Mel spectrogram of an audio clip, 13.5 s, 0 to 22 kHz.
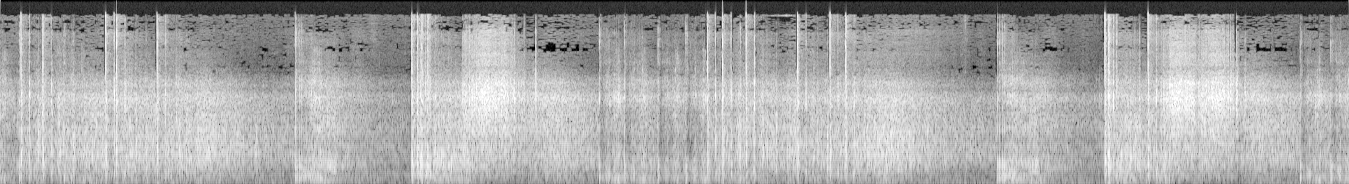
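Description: A 50-shot firework barrage cake firing: a rapid, continuous string of shots launching and bursting, with sudden loud new volleys about three, four, ten and eleven seconds in.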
